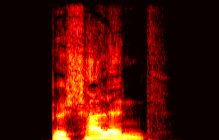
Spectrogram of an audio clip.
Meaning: present participle of beschallen
- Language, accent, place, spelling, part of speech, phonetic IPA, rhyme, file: German, Germany, Berlin, beschallend, verb, [bəˈʃalənt], -alənt, De-beschallend.ogg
